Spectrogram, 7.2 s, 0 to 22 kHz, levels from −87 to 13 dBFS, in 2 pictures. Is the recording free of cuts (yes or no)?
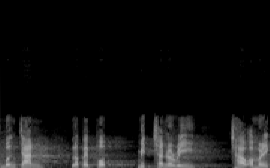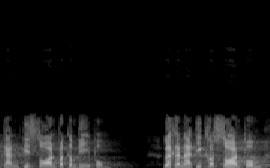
yes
